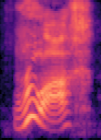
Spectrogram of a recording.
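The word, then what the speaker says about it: ruach (רוּחַ): This word ruach carries this idea of, I'm going to write it on the board actually. It's actually R-U-A-H, but it's ruach is how you say it.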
